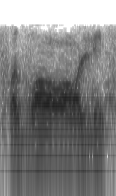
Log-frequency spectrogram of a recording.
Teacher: ينطق بهذه الضاد ضاء مغلظة أيضا يغلظ نعم يملأ فمه منه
